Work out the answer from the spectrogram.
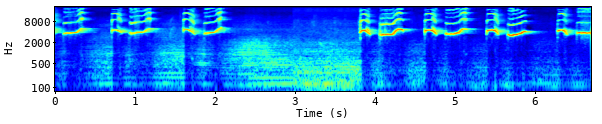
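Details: Cucak cungko (chestnut bulbul) song used as a master for magpie-robins: loud, clear rising whistled notes with upswept ends, a burst, a pause with background murmur, then a faster run of similar notes.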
